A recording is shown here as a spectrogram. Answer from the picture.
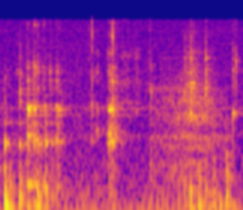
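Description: A few soft glass clinks and taps, mostly in the first second, as the glass simple syrup bottle is capped and handled on the bar.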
